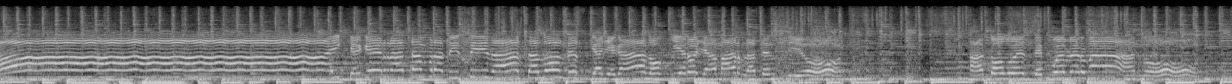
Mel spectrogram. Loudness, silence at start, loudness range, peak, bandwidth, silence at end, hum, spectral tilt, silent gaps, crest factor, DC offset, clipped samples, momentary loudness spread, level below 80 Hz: -12 LUFS; 0 s; 4 LU; 0 dBFS; 16.5 kHz; 0 s; none; -4 dB/octave; none; 12 dB; under 0.1%; under 0.1%; 6 LU; -22 dBFS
